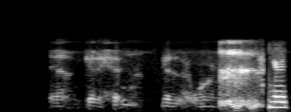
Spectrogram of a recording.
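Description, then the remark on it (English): A person clears their throat after taking a sip, in several short, voiced rasps, building to a louder, harsher final burst. “I don't like having to clear my throat.”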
